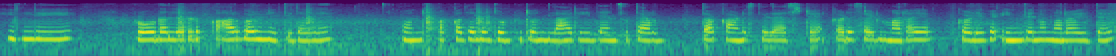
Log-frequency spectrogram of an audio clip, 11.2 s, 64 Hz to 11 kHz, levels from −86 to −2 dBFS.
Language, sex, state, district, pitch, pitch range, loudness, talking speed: Kannada, female, Karnataka, Mysore, 290 Hz, 275-295 Hz, -16 LUFS, 120 wpm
